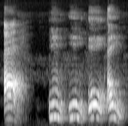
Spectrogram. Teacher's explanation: पीछे से जीभ हिल रही है बिल्कुल हल्के से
